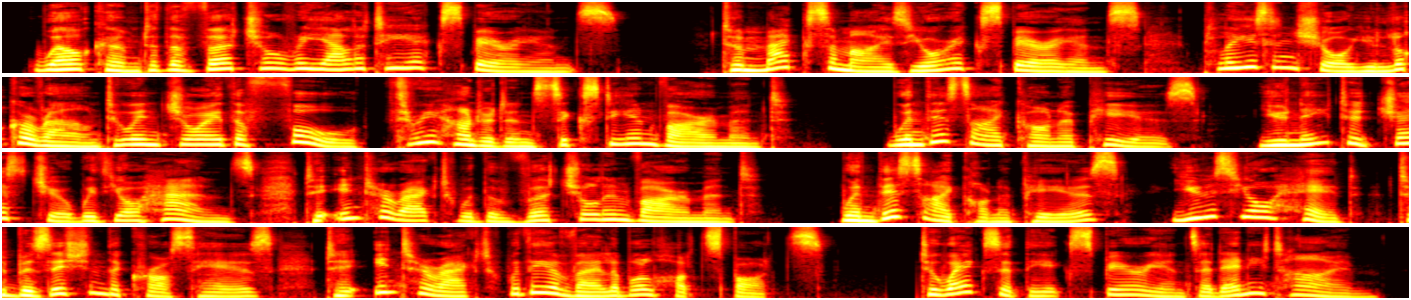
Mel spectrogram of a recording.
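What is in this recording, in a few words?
Australian English, female, voice over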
